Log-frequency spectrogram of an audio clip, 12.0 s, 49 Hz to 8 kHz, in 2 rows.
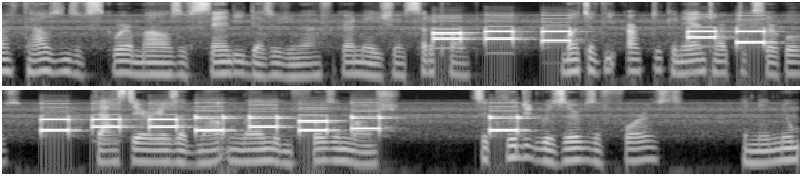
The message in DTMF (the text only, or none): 785 02 2883916 3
